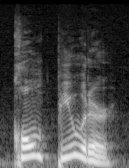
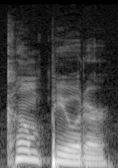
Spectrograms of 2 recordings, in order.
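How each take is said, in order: First: The first vowel is a full O sound. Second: The first vowel is a short reduced sound. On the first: It marks the speaker as a non-native. "com som de O" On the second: It is how native speakers say it. "como eles pronunciam lá"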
